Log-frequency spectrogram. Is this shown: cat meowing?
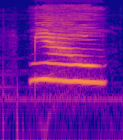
yes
